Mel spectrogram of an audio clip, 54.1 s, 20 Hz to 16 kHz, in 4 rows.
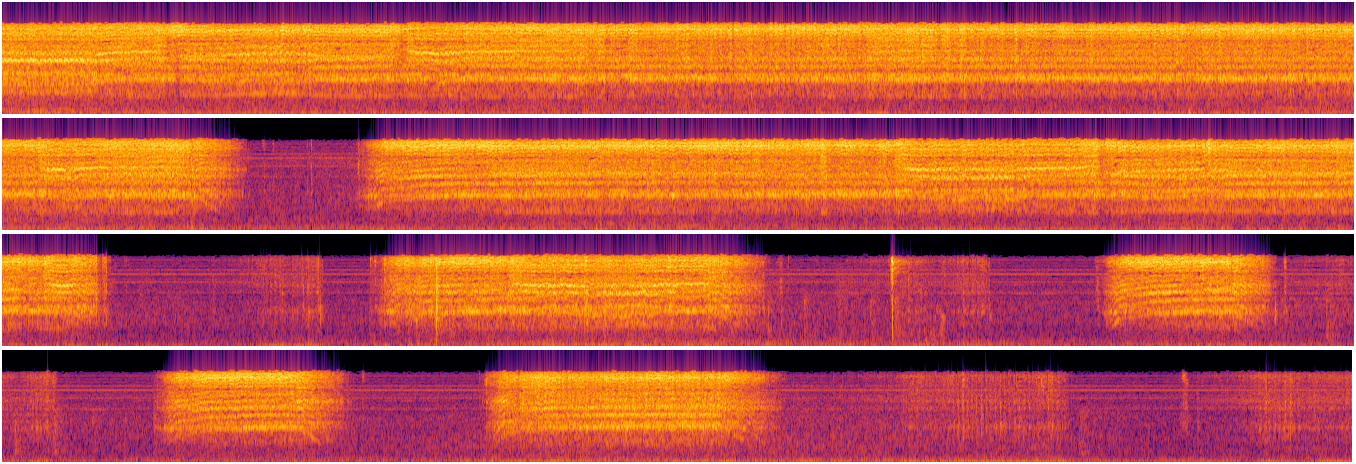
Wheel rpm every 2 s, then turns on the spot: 160, 160, 160, 160, 160, 160, 160, 130, 40, 160, 160, 160, 160, 140, 10, 70, 150, 30, 10, 90, 0, 100, 20, 140, 10, 10, 10.
28-30 34-36 50-54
